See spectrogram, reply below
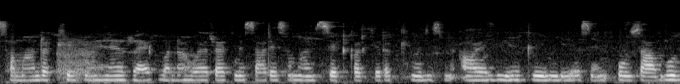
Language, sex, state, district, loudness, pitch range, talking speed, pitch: Hindi, female, Chhattisgarh, Bastar, -17 LUFS, 190-200 Hz, 210 wpm, 195 Hz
